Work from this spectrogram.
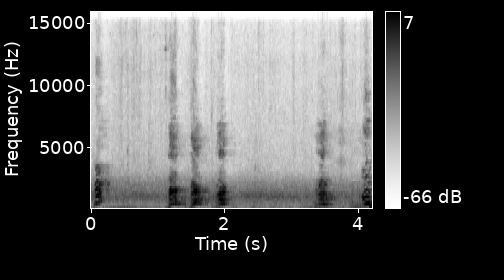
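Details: Seven-week-old Welsh Terrier puppies from a first litter at play, giving sharp high yips and short barks, three in quick succession then two more after a pause, over a low steady hum.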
